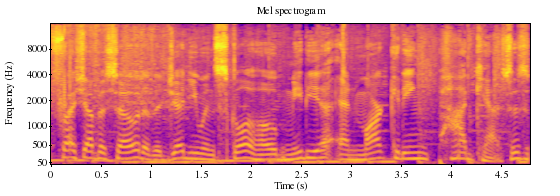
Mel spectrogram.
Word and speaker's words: ScLoHo: o h o, but it's easier to pronounce just as two syllables, and that's how you get Schlowho.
